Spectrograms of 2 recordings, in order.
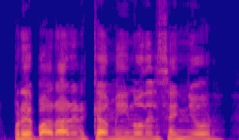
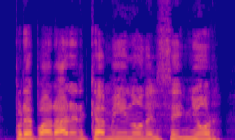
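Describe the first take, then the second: Both takes have the same delivery.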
